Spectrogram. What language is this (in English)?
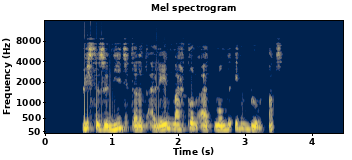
Dutch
